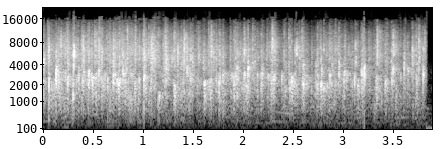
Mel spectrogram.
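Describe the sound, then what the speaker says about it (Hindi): Loud, dense applause from a crowd gathered at a children's slum school for an MLA's birthday celebration, steady clapping throughout with a faint voice underneath. "इस सोच के लिए एक बार जोरदार ताली"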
